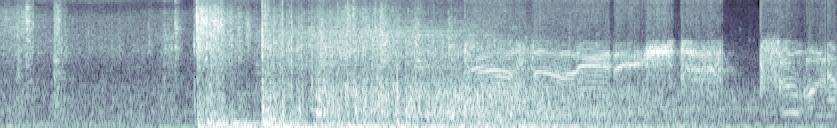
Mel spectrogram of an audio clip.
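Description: A shell explodes with a heavy blast.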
